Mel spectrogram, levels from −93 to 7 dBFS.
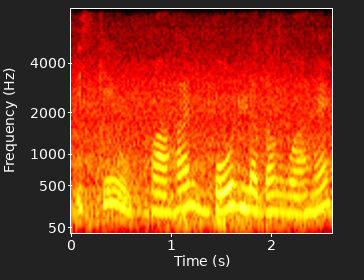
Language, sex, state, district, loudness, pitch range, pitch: Hindi, female, Punjab, Pathankot, -15 LUFS, 190-230 Hz, 200 Hz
